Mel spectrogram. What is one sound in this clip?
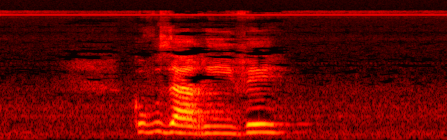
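A woman speaks emotionally, close up.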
